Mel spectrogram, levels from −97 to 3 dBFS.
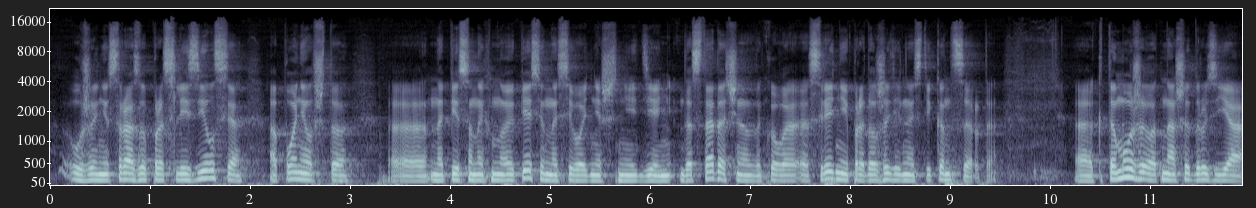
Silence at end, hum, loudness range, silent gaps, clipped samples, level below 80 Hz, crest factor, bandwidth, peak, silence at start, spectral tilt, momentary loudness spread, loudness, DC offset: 0 s; none; 2 LU; none; under 0.1%; -48 dBFS; 16 dB; 17 kHz; -6 dBFS; 0.1 s; -5.5 dB/octave; 7 LU; -22 LUFS; under 0.1%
